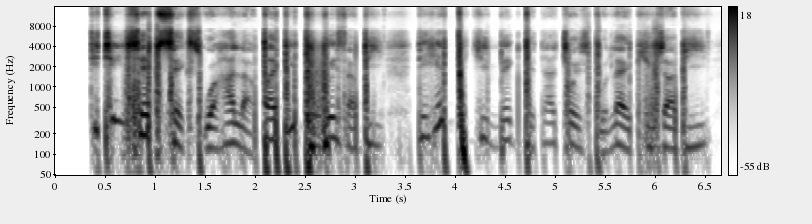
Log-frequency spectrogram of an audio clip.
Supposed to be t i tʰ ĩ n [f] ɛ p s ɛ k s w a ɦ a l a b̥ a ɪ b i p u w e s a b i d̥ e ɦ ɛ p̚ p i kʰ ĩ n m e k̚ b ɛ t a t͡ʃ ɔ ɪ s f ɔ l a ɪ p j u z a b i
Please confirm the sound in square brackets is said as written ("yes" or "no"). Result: no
